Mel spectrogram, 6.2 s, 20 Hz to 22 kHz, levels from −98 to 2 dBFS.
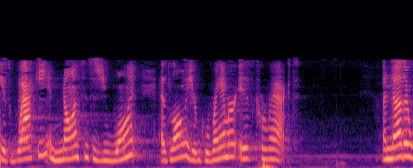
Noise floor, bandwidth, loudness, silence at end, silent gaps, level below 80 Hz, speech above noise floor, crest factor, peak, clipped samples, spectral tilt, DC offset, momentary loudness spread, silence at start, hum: -58 dBFS; 5.4 kHz; -23 LUFS; 0 s; none; -40 dBFS; 35 dB; 20 dB; -4 dBFS; under 0.1%; -7 dB/octave; under 0.1%; 9 LU; 0 s; 60 Hz at -50 dBFS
